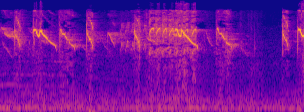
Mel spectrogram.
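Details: Lure call of a mountain white-eye for attracting wild birds: a busy run of high, thin, sharply descending whistled notes in quick irregular succession, with a short buzzy stretch midway.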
